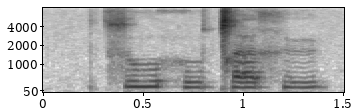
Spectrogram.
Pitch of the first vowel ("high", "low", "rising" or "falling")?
high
